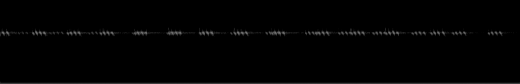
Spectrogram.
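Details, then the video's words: Cricket chirping in a forest setting: a steady, high-pitched trill broken into short pulsed bursts about three times per second, over a faint continuous ringing tone and otherwise silent background. "Beautiful Cricket Sound, Forest Relaxing"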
